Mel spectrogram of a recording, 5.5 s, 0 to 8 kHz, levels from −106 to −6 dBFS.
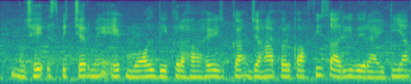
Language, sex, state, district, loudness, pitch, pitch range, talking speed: Hindi, female, Madhya Pradesh, Dhar, -17 LUFS, 185 Hz, 175-190 Hz, 175 wpm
